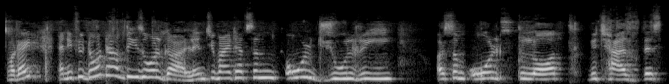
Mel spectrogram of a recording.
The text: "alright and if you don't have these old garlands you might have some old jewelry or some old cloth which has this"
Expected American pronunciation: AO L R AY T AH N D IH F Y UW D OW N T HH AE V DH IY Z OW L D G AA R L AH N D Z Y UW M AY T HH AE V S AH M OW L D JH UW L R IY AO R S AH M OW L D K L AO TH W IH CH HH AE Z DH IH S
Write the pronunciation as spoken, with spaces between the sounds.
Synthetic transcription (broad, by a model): AO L R AY T AH N D IH F Y UW D OW N T HH AE V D IY Z OW L D G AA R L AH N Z Y UW M AY T HH AE V S AH M OW L D JH UW L R IY AO R S AH M OW L D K L AO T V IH CH HH AE Z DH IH S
